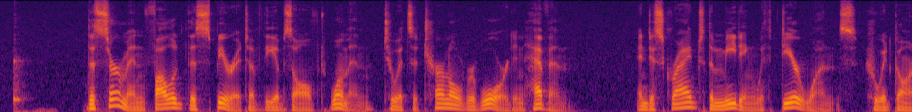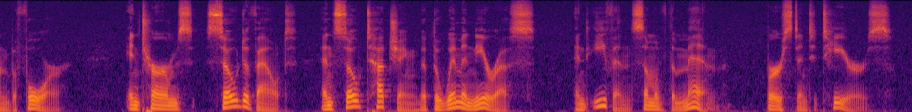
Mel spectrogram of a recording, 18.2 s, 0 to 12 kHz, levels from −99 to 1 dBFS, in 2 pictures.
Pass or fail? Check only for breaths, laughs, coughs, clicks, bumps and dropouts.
fail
